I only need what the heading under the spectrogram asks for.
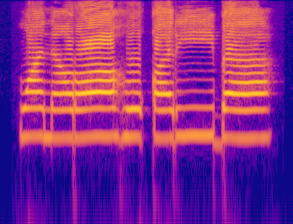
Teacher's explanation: قاف حروف تفخیم میں سے بھی ہے، تو ہم یہ حرف کو موٹی آواز میں پڑھیں گے. را کو پتلی آواز میں پڑھیں گے کیونکہ اس کے نیچے زیر ہے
